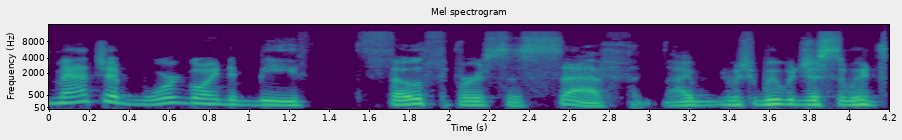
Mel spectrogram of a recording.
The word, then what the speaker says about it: Thoth: Once you're able to give us the story of Thoth, if I'm saying that correct, right. I believe I am. That is the correct pronunciation.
